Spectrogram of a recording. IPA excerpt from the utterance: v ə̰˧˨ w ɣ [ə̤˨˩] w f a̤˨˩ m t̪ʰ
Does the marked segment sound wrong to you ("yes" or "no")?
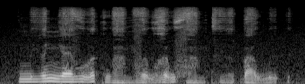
yes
